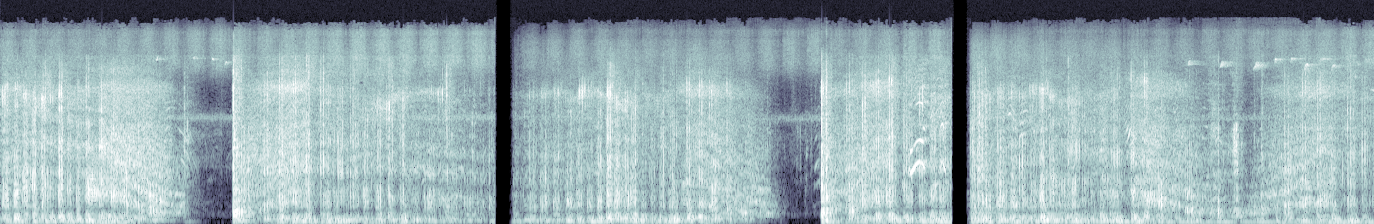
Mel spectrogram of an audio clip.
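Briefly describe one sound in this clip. Skateboard wheels roll and rumble on a wooden ramp.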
